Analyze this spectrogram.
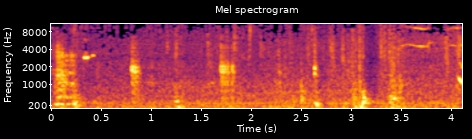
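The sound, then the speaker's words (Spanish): Rear door of a van being opened: a few clicks and mechanical rattles over a steady, noisy background, with no talk. “Él le abre la puerta trasera la caniche, sube encima de la caja rectangular.”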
